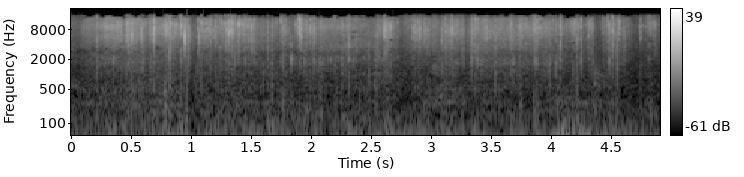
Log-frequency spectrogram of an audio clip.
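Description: A blue crochet knit top, worn on the body, is scratched with long nails at the shoulder and chest. The result is a steady, dense crinkling scratch with bright, airy texture and a soft low rumble underneath, without clear pauses between strokes.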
